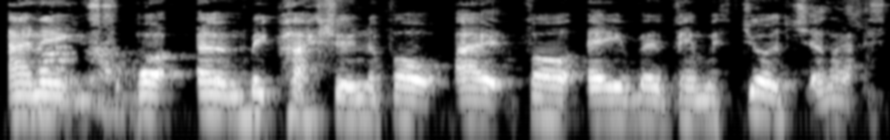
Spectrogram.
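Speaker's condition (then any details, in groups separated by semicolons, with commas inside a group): Down syndrome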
